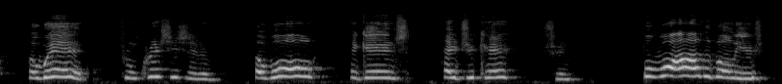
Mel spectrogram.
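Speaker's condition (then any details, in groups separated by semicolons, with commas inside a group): Cerebral palsy; wheelchair user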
